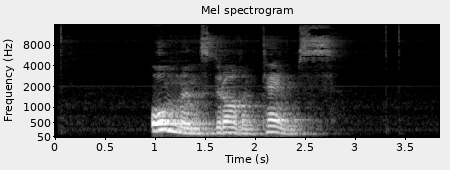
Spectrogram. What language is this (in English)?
Romansh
